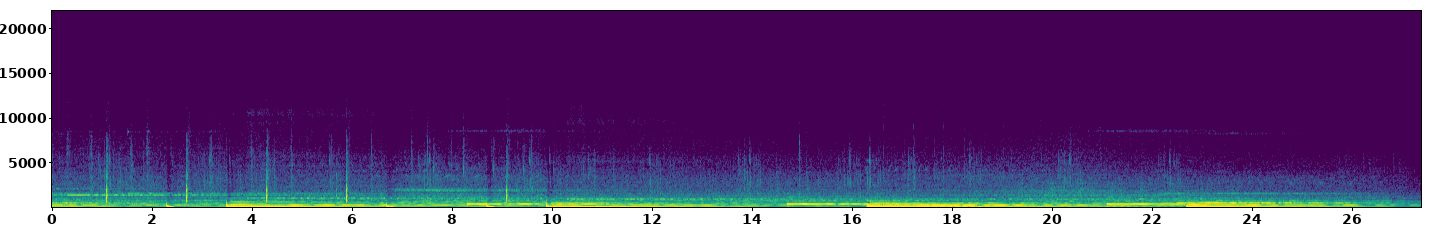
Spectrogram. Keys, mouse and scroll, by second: 2.5-4.7 middle drag, 4.7-9.2 drag, 9.2-10.2 middle drag, 10.2-11.9 drag, 11.9-12.3 scroll down 6, 12.3-13.5 middle drag, 13.5-13.8 scroll down 1, 13.8-14.5 middle drag, 14.5 shift+a, 18.1 drag, 19.7-24.1 middle drag, 24.1-27.1 drag.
